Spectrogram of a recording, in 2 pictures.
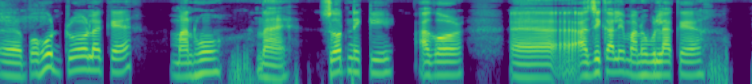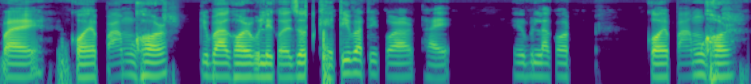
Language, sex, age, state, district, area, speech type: Assamese, male, 30-45, Assam, Lakhimpur, rural, spontaneous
